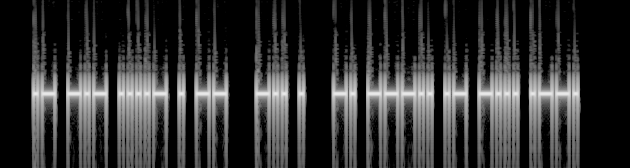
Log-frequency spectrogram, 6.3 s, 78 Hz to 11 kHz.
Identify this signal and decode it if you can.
Morse code, heard as a keyed tone, about 28 wpm, 700 Hz. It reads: AK4EM DE N8ABP
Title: USA Callsign DE Callsign - 5 Characters - 28wpm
